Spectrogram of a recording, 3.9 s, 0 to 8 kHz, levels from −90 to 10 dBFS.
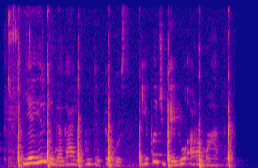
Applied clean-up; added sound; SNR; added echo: none; Hammer; -1 dB; none.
